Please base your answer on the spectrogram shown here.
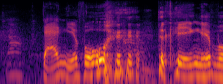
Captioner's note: laugh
